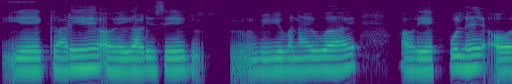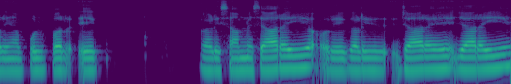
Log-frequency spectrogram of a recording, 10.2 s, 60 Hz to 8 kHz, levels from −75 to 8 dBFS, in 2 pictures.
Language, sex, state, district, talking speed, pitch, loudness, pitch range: Hindi, male, Bihar, East Champaran, 225 wpm, 135 Hz, -26 LUFS, 135-145 Hz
